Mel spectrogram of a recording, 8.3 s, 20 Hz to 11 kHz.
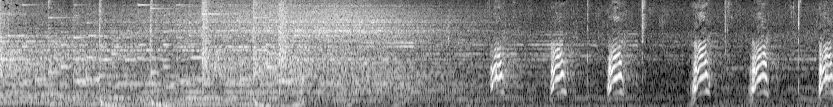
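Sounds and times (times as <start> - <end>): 
hissing noise: 0.0 - 8.3
dog barking: 4.9 - 8.3.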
